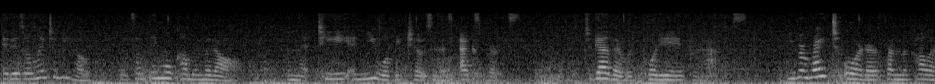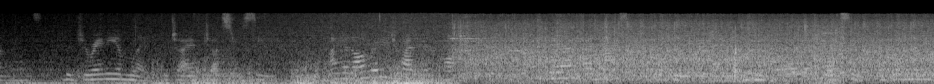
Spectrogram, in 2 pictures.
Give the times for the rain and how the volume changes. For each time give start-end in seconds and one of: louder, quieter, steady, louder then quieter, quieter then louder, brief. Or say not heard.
0.0-18.6 louder.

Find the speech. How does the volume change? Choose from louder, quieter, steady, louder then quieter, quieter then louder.
louder.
